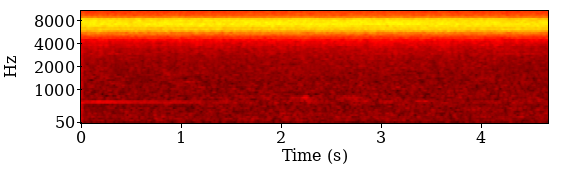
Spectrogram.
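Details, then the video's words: An orange cicada, found only in cicada season, gives a steady, shrill, high-pitched buzz that holds without a break. "Orange cicada sound and video"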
